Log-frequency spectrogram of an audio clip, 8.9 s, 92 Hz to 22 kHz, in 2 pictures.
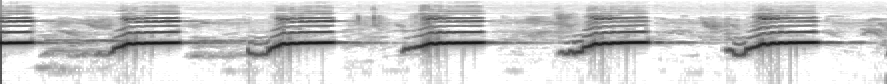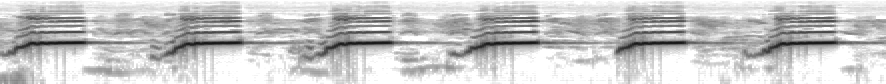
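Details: Bird calling steadily indoors-quiet setting: a clear whistled note that swoops upward then holds level, repeated about 78 times a minute at a very even pace, each note with bright overtones; no other sounds.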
